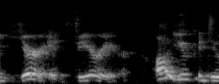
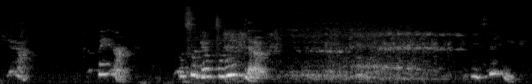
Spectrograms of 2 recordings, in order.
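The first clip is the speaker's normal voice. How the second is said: high dog-talk coo. Real, not acted. Inviting her dog to look out the window, in a high coo.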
